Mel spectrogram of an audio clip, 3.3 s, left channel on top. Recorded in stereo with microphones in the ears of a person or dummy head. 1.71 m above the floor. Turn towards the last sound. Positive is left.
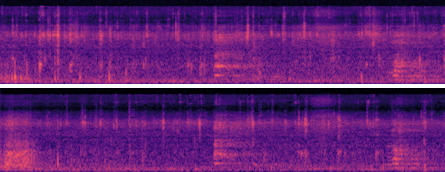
turn(degrees=-50)  # may be behind; listen again after turning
